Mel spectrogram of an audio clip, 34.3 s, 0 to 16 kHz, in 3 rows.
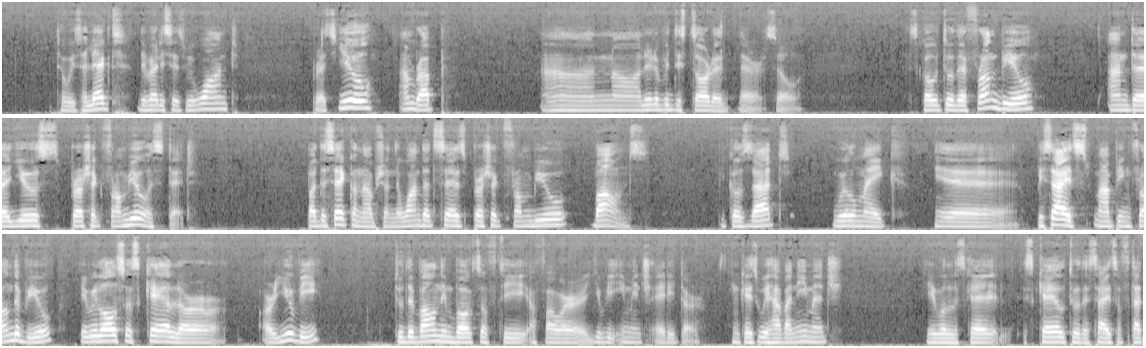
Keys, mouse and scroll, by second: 3.2 u, 7.0 u, 7.5 KP_1, 10.2 u, 15.2 scroll up 1, 17.2 middle click, 18.3 1.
